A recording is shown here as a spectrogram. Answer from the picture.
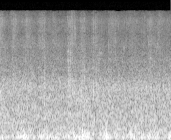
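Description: Steady rush of fast-flowing whitewater in a concrete slalom channel, with wind buffeting the microphone in uneven low gusts.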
